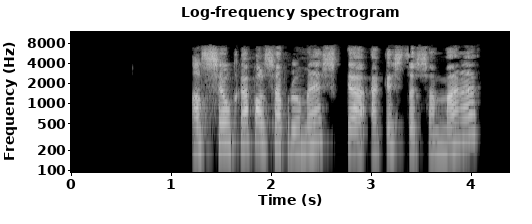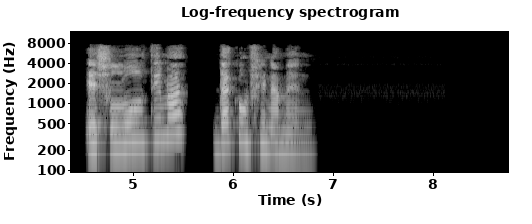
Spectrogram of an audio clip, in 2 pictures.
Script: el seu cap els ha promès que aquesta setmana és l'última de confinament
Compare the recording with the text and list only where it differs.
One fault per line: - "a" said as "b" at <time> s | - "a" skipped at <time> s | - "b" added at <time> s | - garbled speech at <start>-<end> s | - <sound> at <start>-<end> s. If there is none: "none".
none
